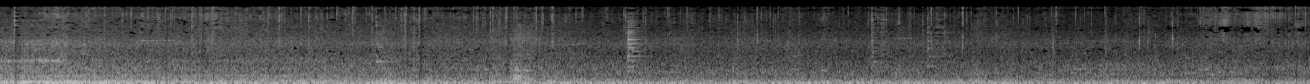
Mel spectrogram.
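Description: Egg paratha frying in oil on a large flat iron tawa, sizzling steadily, with a sharp click about six seconds in.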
